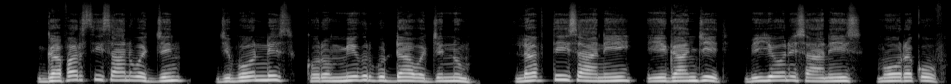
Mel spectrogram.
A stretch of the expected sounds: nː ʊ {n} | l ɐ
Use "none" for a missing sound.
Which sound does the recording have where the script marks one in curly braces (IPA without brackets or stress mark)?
m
